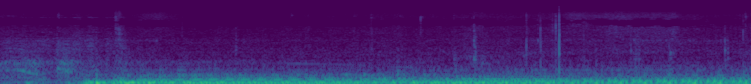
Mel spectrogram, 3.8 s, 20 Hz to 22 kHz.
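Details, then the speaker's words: Subaru STI at idle: engine catches and settles into a lumpy, uneven rumble with irregular stumbles; scanner shows cylinder 4 roughness climbing at idle only, owner fears a cracked cylinder 4 piston; idle misfire. "so you can see there my roughness is cylinder four is just climbing and climbing and climbing at idle"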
